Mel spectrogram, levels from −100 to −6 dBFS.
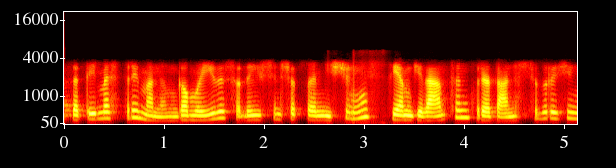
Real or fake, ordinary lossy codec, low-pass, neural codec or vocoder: fake; MP3, 48 kbps; 5.4 kHz; codec, 24 kHz, 0.9 kbps, WavTokenizer, large speech release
